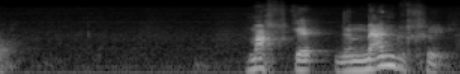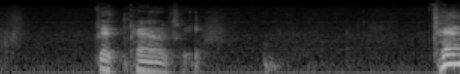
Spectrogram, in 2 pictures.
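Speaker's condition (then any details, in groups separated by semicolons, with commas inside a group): Slurred speech from poisoning; hypersalivation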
